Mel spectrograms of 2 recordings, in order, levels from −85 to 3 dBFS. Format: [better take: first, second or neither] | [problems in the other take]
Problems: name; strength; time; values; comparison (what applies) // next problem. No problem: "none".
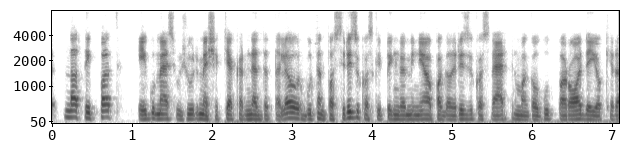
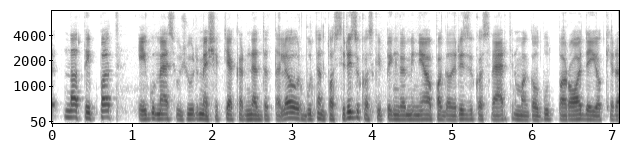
second | noise reduction (neural mask model DeepFilterNet 3)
